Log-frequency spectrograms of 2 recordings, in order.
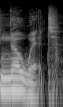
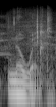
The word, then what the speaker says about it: novit: That's nobody, all, and I don't know what novit means. Wait, is it N-O-V-I-T? Ask your doctor if Novid is right for you. That's pronounced no-wit. V's in Latin are wuh, no-wit.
